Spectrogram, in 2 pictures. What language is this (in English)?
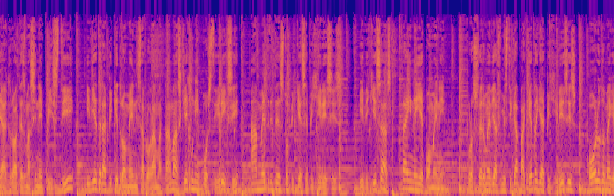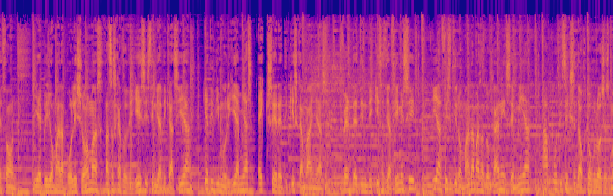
Greek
